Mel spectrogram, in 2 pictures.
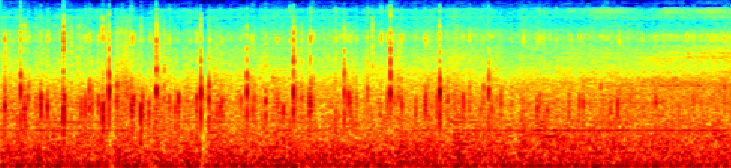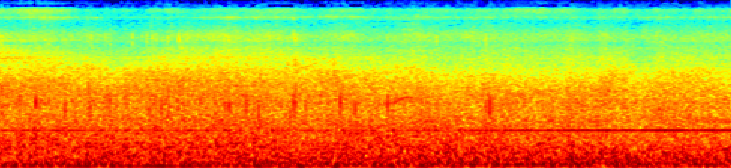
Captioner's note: applause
